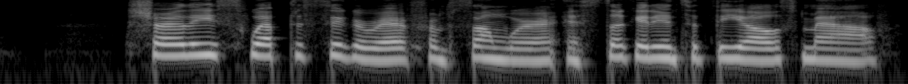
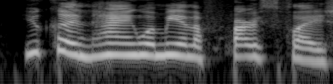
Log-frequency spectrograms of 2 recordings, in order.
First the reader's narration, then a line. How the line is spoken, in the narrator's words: Shirley snapped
